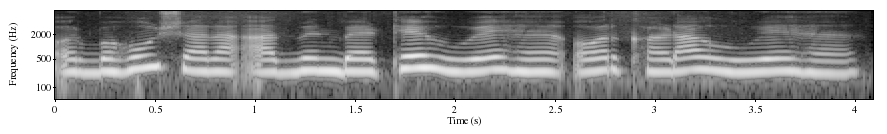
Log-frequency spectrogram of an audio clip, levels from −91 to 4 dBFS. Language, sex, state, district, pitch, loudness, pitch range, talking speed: Hindi, female, Jharkhand, Palamu, 255 Hz, -13 LUFS, 245-265 Hz, 160 wpm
